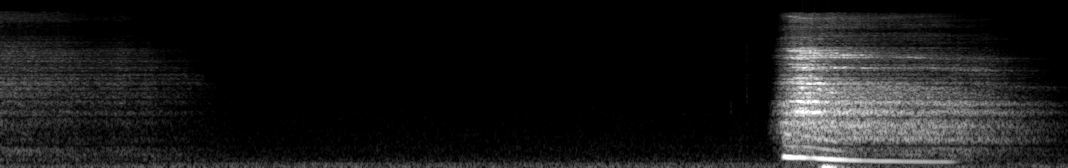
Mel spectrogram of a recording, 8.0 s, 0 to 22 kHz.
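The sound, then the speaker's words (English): Slow deep breathing in a calming exercise: a breath tails off into several seconds of near silence, then a loud, sudden sigh-like breath with a low voiced tone that gradually fades away. “I breathe in for 4 seconds. I hold it for 6 seconds and I breathe out for 8. So I'm going to show you what that looks like and what that feels like”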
